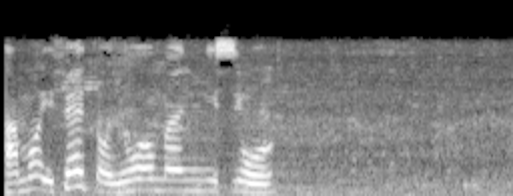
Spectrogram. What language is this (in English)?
Yoruba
